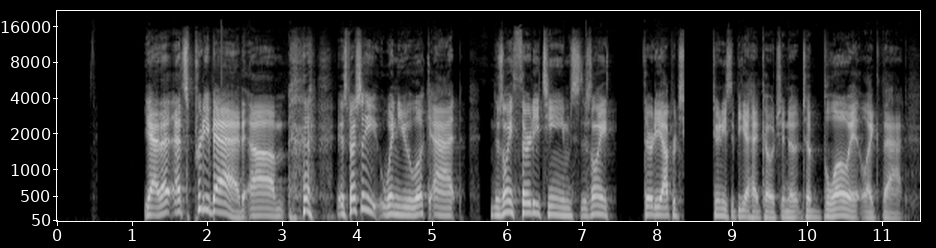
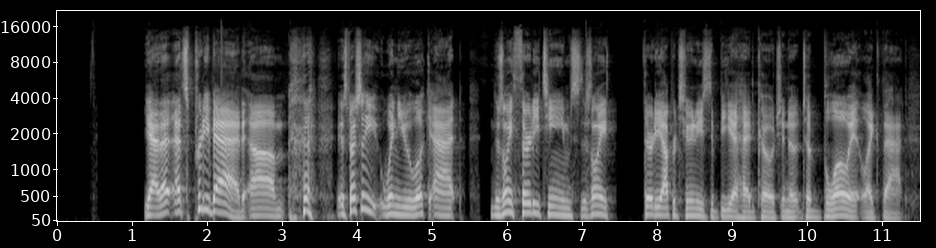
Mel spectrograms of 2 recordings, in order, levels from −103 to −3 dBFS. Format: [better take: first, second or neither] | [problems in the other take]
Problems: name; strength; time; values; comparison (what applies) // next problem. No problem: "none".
second | audio freezing; at 8.5 s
